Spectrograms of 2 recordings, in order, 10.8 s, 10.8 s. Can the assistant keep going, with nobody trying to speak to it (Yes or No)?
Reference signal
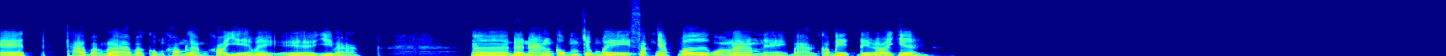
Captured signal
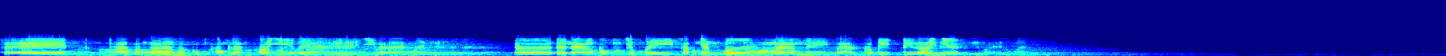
No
